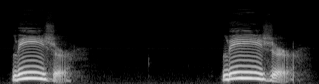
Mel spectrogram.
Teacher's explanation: Since the R sound is in the word ending here, it has weak stress. so make sure to pronounce it more quickly and quietly than the first syllable.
